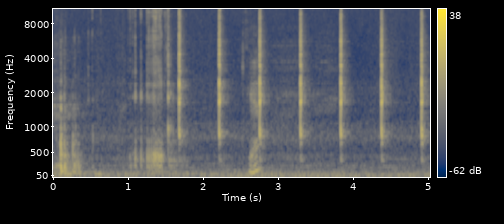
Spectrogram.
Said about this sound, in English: I think this is my favourite. This is an owl metronome. Let's wind it up, see what happens.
